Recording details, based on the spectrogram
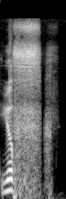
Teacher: Fa yang dia sukun memiliki sifat HAM maka dibaca dengan mengalirkan nafas yuf jangan Yup dengan pa ya tapi dia dengan F gitu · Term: sifat hamas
